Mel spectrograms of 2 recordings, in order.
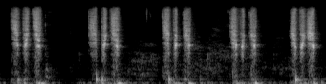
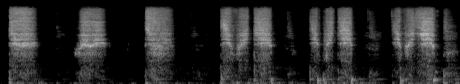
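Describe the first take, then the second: First: Rapid voiceless beatbox scratch in tight bursts; fast bursts of whistled air; quick whistle scratch. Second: Voiceless beatbox whistle scratch, each puff spaced out; breath-only scratch syllables; slow whistle scratch. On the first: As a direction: blow "티, 휘, 티" in one instant. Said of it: "이거를 순간적으로 빠르게 해야 돼요". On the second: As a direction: blow "티, 휘, 티" as pure air, slowly. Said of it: "바람을 뱉어야 돼요". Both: Shown as a demonstration.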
